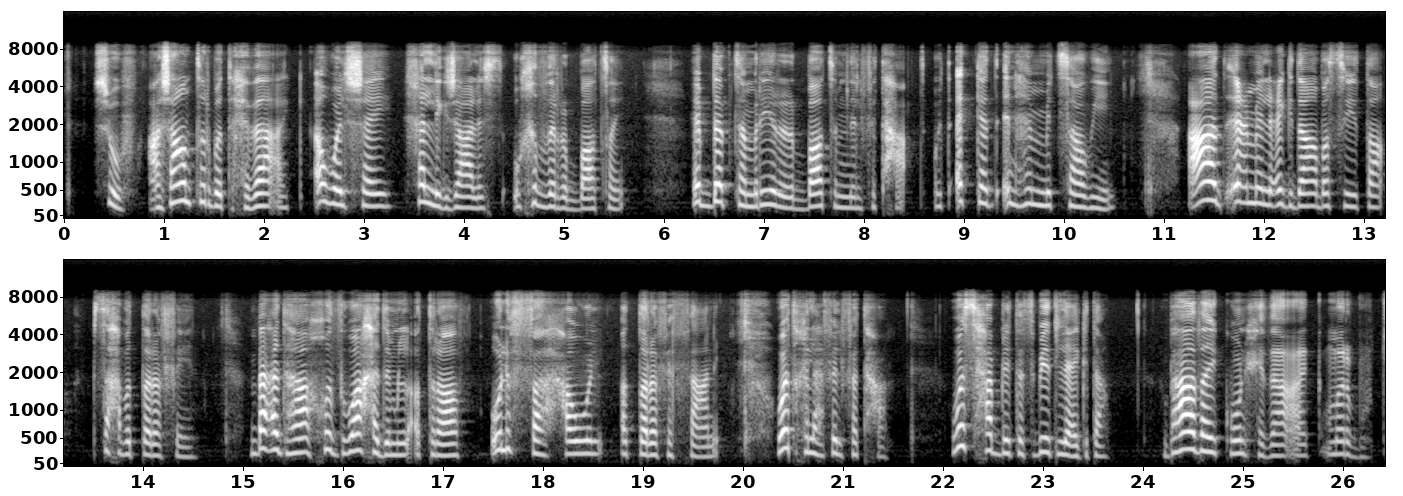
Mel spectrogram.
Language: Omani Arabic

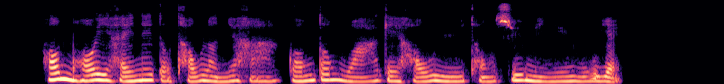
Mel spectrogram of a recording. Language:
Cantonese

